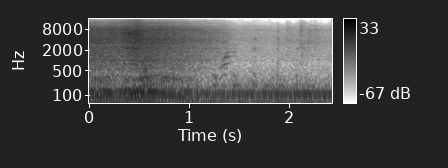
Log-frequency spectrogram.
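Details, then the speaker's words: 1968 Chevy El Camino SS 396 V8 with Positraction, sitting since 2011 and now running on high-octane fuel: a deep, steady V8 rumble pulling smoothly while driving, with some wind early on; clean, even and healthy. "man it sounds good everything no it's cool man"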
